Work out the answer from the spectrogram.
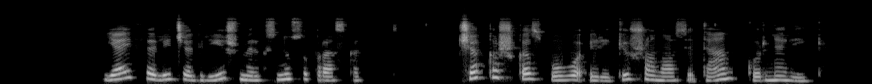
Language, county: Lithuanian, Vilnius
